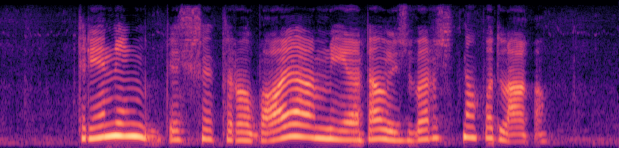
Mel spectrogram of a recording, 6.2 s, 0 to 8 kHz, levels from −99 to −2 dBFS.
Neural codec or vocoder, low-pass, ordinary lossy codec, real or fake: codec, 44.1 kHz, 1.7 kbps, Pupu-Codec; 7.2 kHz; none; fake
